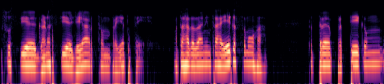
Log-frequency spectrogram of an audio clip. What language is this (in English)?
Sanskrit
